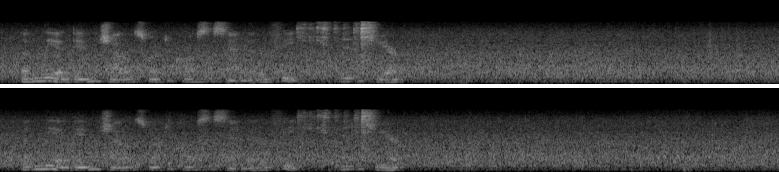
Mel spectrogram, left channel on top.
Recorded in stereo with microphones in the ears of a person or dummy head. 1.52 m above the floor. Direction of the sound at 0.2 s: 65° left (ahead or behind).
